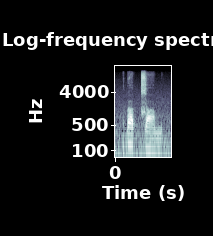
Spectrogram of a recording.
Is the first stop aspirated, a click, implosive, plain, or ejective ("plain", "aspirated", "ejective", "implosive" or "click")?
implosive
